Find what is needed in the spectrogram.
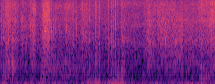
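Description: Quiet rubbing and rustling of a tissue being wiped around the inside of the ear, with a few soft clicks.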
